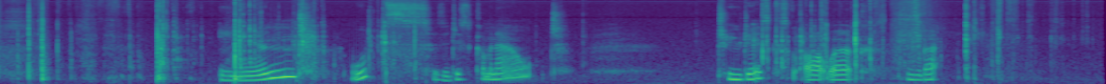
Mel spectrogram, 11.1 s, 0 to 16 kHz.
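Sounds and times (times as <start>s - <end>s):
faint rustling: 7.6s - 11.0s.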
